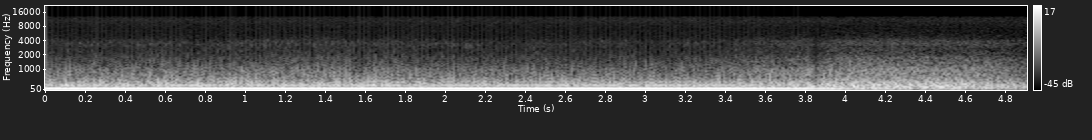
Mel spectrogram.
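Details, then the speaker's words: Example sound of about 60 Hz, similar to vehicle booming; steady deep drone at one low pitch, matching the frequency of a propeller shaft vibrating if unbalanced or with runout, so the propeller shaft is suspected, not confirmed. "for example the frequency of this sound is 60 HZ it is similar to the booming in question"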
